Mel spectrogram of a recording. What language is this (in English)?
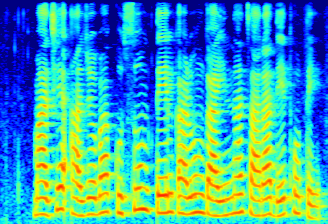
Marathi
